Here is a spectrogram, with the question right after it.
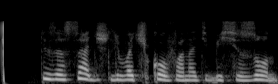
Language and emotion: Russian, angry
